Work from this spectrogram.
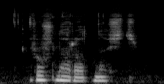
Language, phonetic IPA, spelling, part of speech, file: Polish, [ˌruʒnɔˈrɔdnɔɕt͡ɕ], różnorodność, noun, LL-Q809 (pol)-różnorodność.wav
